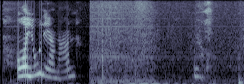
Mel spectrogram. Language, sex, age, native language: Icelandic, male, 8, Icelandic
